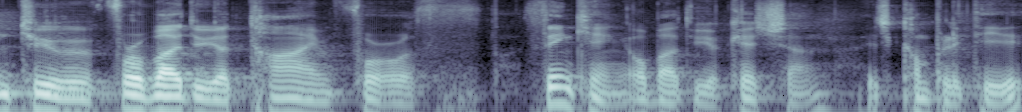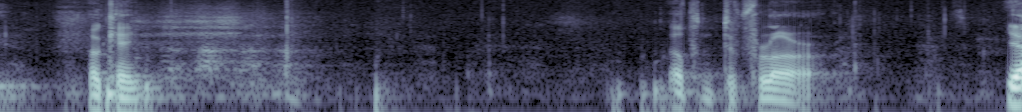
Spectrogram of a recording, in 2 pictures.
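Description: A man speaks through a microphone in a large hall.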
